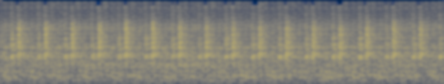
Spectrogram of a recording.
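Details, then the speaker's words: Toyota Innova diesel at idle: sharp, regular metallic clack about five times a second, loud from low in the engine; piston knock, teardown found scuffed pistons from running low on oil. "Jadi suaranya kayak mukul-mukul gitu, Teman ya. Nah, ini kedengaran keras di bawah, Teman-tem ya."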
